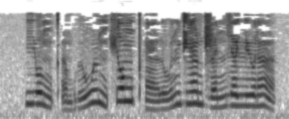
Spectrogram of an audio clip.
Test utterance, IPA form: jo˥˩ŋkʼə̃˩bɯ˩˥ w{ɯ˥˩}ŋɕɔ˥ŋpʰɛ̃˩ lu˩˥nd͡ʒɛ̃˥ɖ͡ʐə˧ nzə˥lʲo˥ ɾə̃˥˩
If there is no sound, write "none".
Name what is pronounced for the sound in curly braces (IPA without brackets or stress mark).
ɯ˥˩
